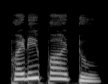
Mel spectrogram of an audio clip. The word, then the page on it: ಪಡಿಪಾಟು: paḍi pāṭu; kannada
